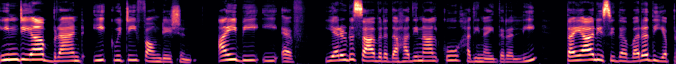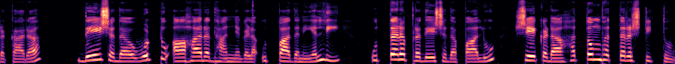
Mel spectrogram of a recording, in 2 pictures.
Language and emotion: Kannada, neutral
